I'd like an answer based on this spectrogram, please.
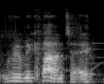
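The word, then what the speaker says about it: Rubicante: know you know steven it's probably pronounced ruby conte and you're like that's stupid shut up and then years later they came up with like the uh the voice acted game and lo and behold it is in fact ruby kante yeah yeah it's there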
